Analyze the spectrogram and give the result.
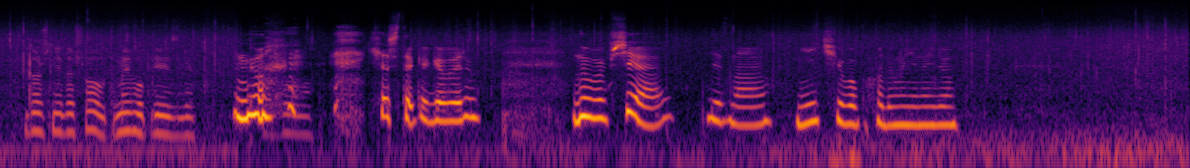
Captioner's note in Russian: смех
